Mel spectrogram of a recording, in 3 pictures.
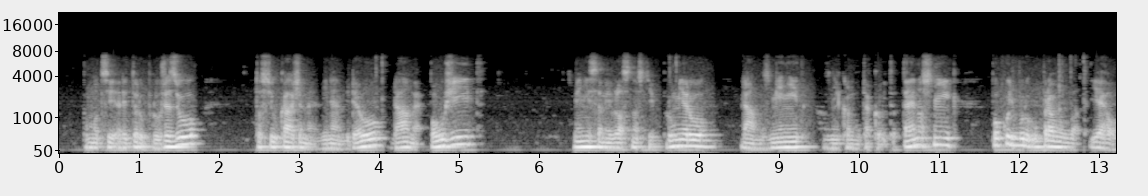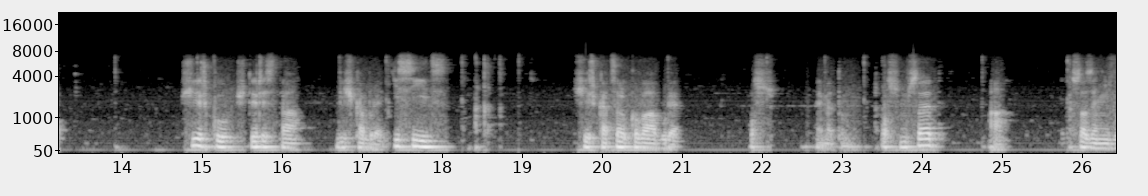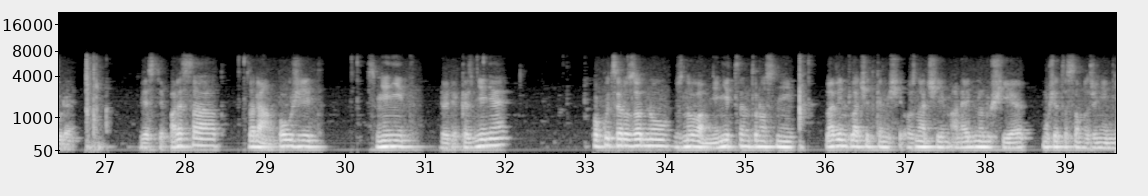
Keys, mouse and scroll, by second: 4.1 click, 7.7 click, 8.5 scroll down 1, 8.6 scroll, 12.8 click, 14.9 click, 15.0 4, 17.3 click, 18.3 click, 18.3 typing, 22.0 click, 23.2-23.9 typing, 23.3 click, 25.8 click, 26.7 BackSpace, 26.9 BackSpace, 28.8 click, 30.2 click, 31.7 click, 32.5-32.8 scroll, 33.0 scroll, 33.6 click, 34.2-34.6 scroll, 35.3-35.8 scroll down 2, 35.8 click.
